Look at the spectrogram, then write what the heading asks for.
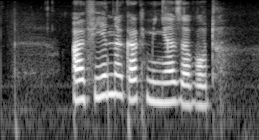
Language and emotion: Russian, neutral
